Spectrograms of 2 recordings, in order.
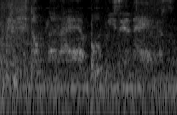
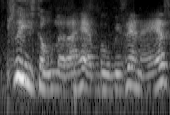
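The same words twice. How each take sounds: First: Breathy whispered plea; hushed prayer to Jesus. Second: Said in the usual way. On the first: Retold or imitated.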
